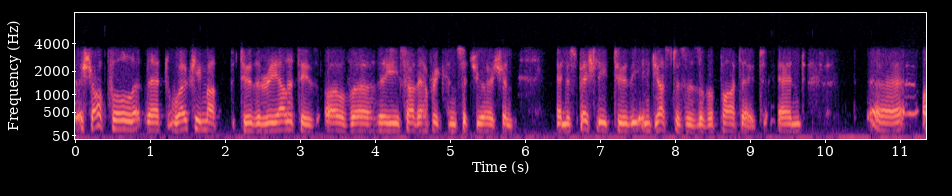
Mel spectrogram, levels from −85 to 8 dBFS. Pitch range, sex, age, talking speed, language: 130-170 Hz, male, 60-79, 120 wpm, English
